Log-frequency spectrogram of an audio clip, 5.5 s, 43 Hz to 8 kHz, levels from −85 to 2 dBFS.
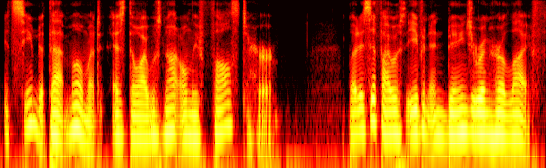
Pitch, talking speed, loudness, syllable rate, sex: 120 Hz, 255 wpm, -18 LUFS, 6.7 syllables/s, male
